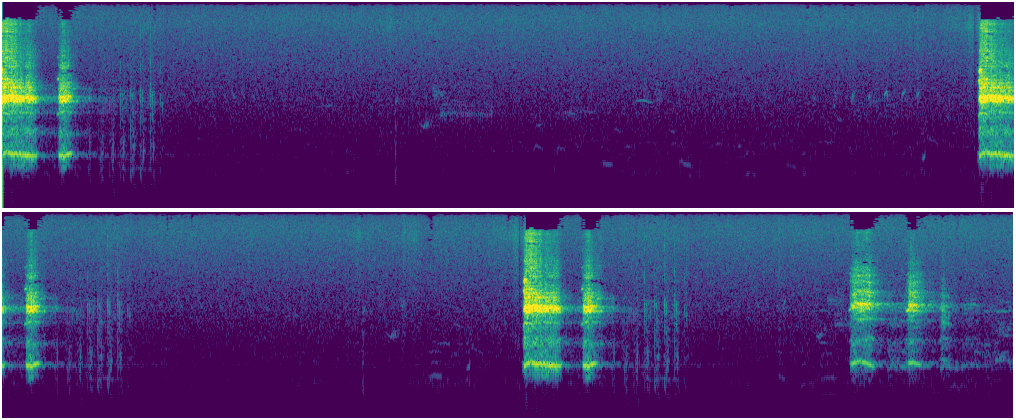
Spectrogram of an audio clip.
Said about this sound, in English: Our final bird in this group is the ringneck pheasant. His typical vocalization is a loud, two-noted squawk.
